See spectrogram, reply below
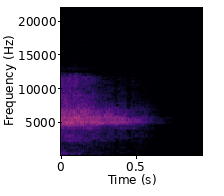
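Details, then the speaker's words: Harder huffs held for longer after a deep breath in through the nose, demonstrated by a respiratory physiotherapist with hands in front of the face: a forced expiration technique that may provoke coughing. "now these are just going to be held for longer and it will agitate the Airways a little bit more so you may find that you coffee little bit more on that"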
